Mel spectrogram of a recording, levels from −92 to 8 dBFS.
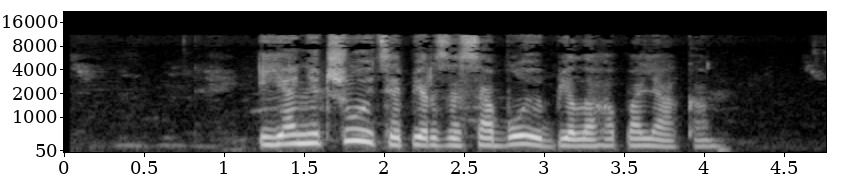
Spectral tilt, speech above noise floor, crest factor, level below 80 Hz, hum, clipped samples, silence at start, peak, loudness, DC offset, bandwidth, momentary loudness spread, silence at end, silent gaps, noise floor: -3.5 dB/octave; 42 dB; 16 dB; -56 dBFS; none; under 0.1%; 1.2 s; -2 dBFS; -16 LUFS; under 0.1%; 11.5 kHz; 14 LU; 0.65 s; none; -58 dBFS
